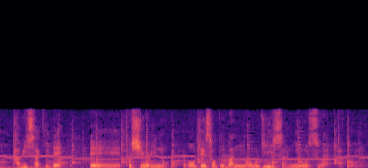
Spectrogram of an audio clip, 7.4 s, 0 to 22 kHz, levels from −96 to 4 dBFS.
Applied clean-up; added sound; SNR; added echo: none; none; none; none.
